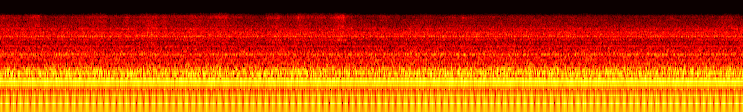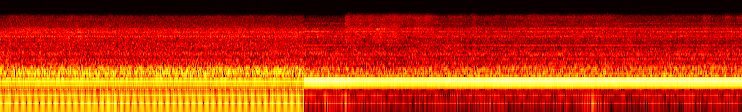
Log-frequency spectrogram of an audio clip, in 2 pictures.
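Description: Sandblasting in an abrasive blast cabinet: the steady hiss of the blast nozzle over small metal parts, with a steady motor hum underneath. About two-thirds of the way through the sound changes abruptly, the deep rumble dropping away and the hum sitting a little higher.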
